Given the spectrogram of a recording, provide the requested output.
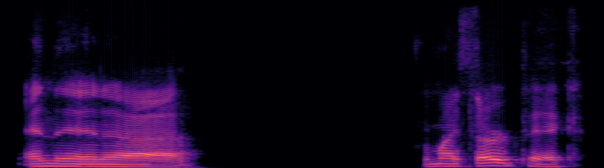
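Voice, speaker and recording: A man at medium pitch with an American accent. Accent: New York-ish accent comes out when drunk. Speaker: podcast co-host. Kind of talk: casual chat.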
